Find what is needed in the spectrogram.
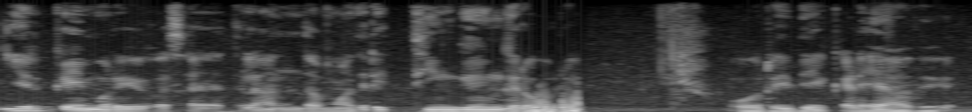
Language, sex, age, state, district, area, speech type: Tamil, male, 60+, Tamil Nadu, Tiruvarur, rural, spontaneous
